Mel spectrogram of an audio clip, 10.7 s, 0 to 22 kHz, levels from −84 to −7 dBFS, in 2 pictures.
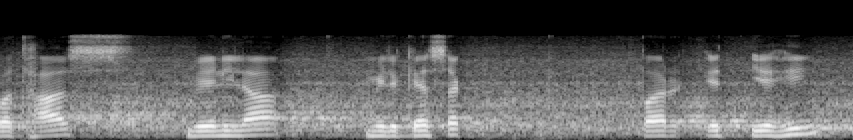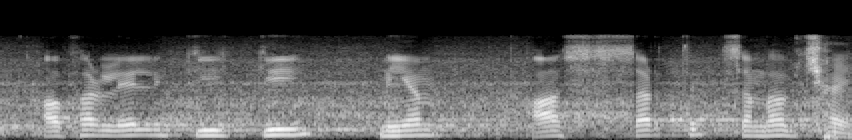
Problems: constant background noise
